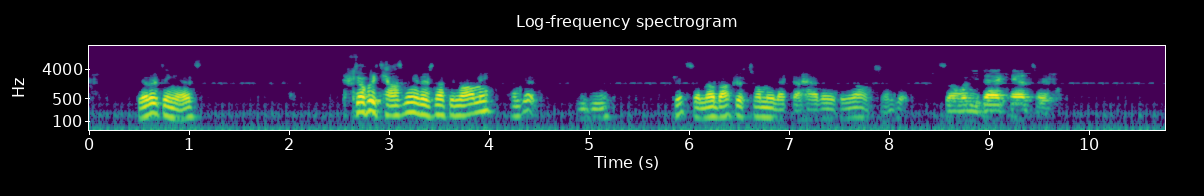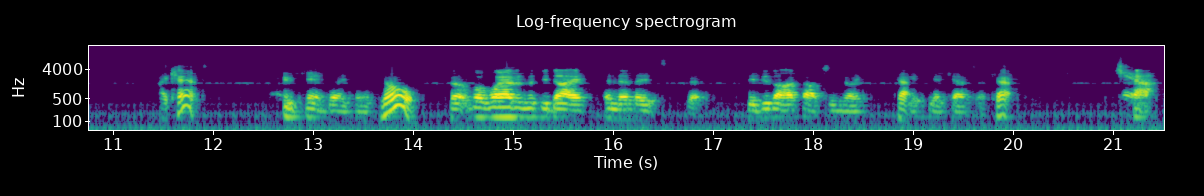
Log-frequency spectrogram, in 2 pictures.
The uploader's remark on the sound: Sorry for the Audio.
